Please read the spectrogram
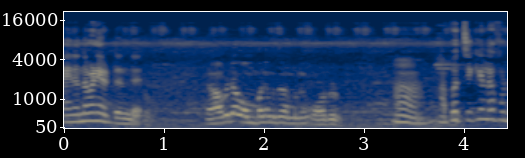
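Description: A man speaking in three short phrases with pauses between. A faint steady high-pitched tone sounds throughout.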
